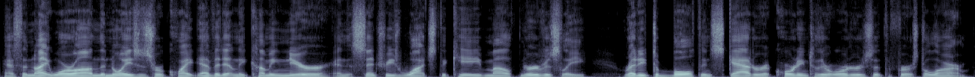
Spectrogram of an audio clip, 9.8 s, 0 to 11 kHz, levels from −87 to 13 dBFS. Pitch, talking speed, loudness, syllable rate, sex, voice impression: 110 Hz, 205 wpm, -20 LUFS, 5.5 syllables/s, male, masculine, adult-like, cool, sincere, slightly calm, slightly elegant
